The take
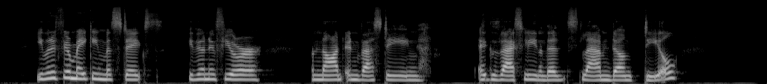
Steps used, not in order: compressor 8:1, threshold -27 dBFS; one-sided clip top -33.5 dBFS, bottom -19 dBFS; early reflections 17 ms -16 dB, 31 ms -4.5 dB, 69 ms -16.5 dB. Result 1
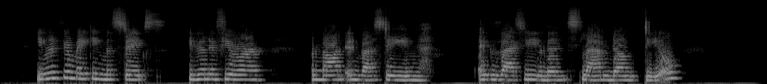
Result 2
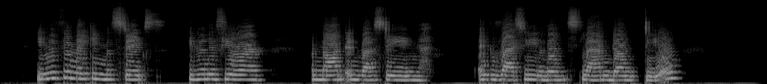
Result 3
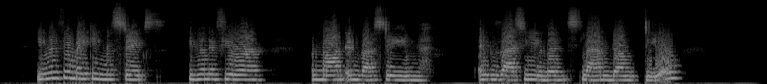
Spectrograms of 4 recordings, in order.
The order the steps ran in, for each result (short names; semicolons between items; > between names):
early reflections > compressor > one-sided clip; one-sided clip > early reflections > compressor; early reflections > one-sided clip > compressor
